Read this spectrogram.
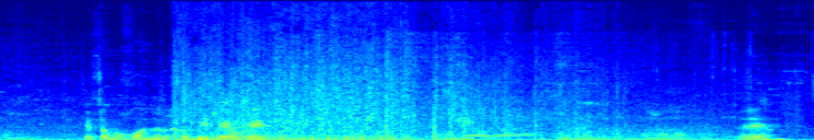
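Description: A gun fires a rapid burst of sci-fi energy shots.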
